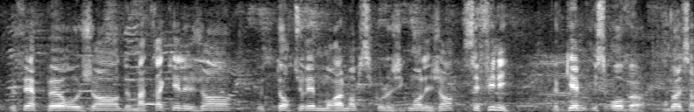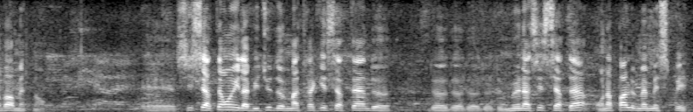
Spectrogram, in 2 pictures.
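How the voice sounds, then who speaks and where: A man whose first language is Lingala delivers a heated, preachy, accusatory rant in a mid-range voice. He hesitates a lot and repeats phrases many times.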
